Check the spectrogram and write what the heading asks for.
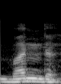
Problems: constant background noise, continuous background conversations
